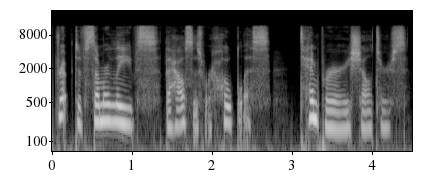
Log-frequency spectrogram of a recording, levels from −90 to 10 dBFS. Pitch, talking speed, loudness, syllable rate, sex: 205 Hz, 120 wpm, -19 LUFS, 5.4 syllables/s, female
